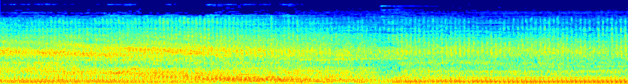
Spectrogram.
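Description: Helicopter flying overhead, its engine and rotor running steadily. The sound shifts slightly about four seconds in.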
